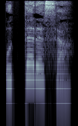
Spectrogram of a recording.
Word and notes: ಉತ್ತರಸ: uttarasa

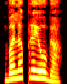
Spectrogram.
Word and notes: ಬಲಪ್ರಯೋಗ: bala prayōga

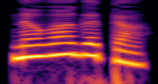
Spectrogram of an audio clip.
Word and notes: ನವಾಗತ: Kannada

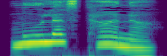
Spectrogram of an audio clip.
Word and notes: ಮೂಲಸ್ಥಾನ: mūla sthāna; Kannada

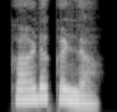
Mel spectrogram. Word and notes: ಕಾಡಕಳ್ಳ: kāḍakaḷḷa; Kannada

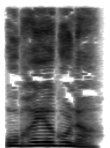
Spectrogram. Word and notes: ಉಭಯಗುಣ: kannada

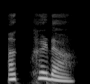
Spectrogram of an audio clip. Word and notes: ಅಗ್ಗಡ: aggaḍa

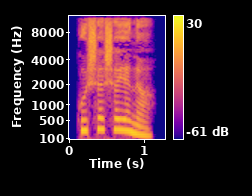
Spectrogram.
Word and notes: ಕುಶಶಯನ: Kannada

